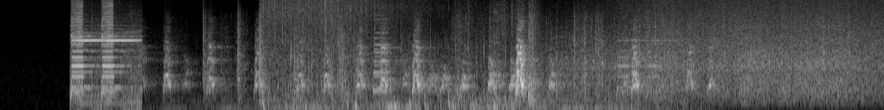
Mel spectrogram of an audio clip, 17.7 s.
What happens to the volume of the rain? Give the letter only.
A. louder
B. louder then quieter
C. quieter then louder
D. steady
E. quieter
C.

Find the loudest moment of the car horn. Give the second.
2 s.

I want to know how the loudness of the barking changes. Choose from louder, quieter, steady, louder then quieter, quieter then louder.
louder then quieter.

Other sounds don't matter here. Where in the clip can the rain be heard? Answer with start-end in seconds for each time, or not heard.
5.2-17.6.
